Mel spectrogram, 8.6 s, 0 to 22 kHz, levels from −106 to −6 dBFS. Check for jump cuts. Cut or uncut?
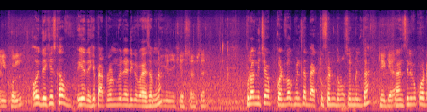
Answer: uncut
